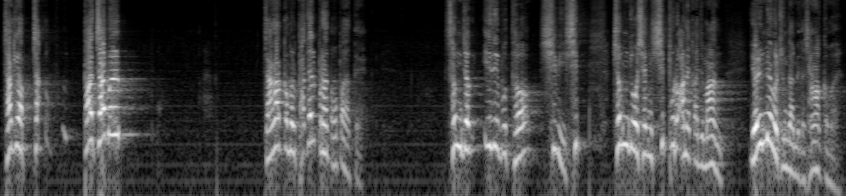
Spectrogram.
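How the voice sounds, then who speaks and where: A middle-aged man with a Gyeongsang accent, preaching a Sunday sermon in church and telling a story with lively questions to the congregation. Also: extremely high pitch, normal speed, long pauses, breathy edge. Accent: Gyeongsang dialect. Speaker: pastor. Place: church sanctuary.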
